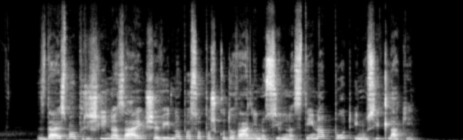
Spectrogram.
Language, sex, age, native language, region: Slovenian, female, 30-49, Slovenian, Savinja region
